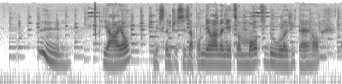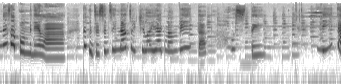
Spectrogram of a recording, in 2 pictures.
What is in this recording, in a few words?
Czech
